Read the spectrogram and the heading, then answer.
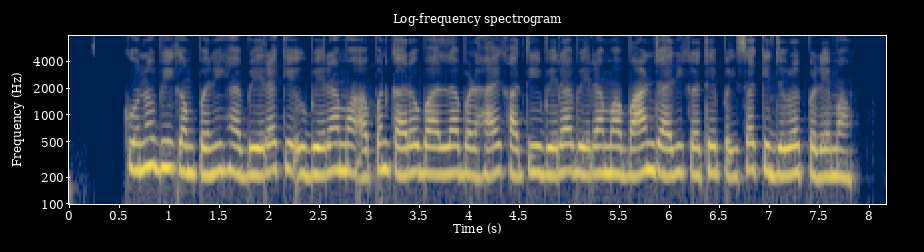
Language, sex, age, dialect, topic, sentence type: Chhattisgarhi, female, 18-24, Western/Budati/Khatahi, banking, statement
